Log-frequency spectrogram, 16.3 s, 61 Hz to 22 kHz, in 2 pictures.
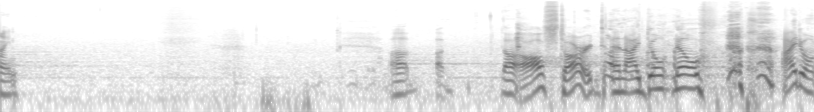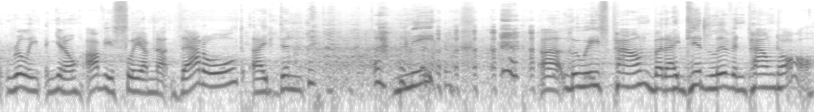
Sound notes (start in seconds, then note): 10.6 audience laughs along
